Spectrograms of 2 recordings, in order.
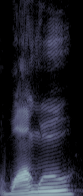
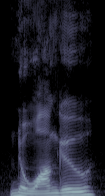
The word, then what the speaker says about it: Nwangwu: nuangu prediction too and i hear the broadcasters are pronouncing it wong wu like there it's a soft n i've also heard it nuwangu from people that cover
